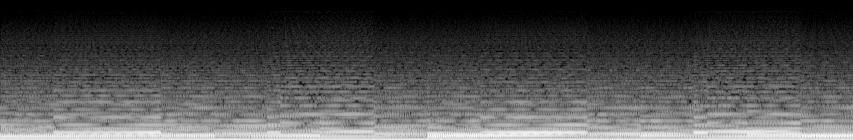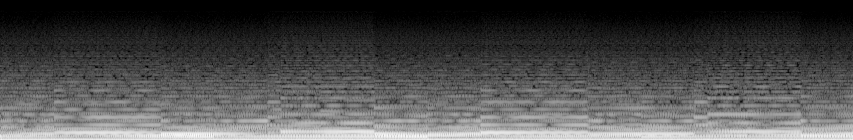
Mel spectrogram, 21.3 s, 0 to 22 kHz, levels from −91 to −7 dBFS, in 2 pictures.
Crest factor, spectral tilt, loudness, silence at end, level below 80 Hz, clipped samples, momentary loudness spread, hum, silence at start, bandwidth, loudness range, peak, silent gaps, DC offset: 12 dB; -11 dB/octave; -18 LUFS; 0 s; -36 dBFS; under 0.1%; 7 LU; none; 0 s; 4.2 kHz; 3 LU; -2 dBFS; none; 10%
